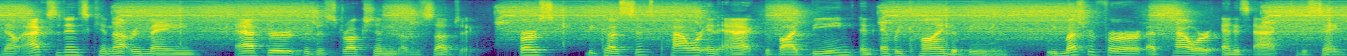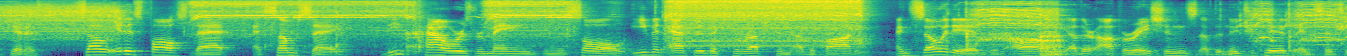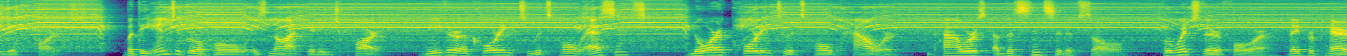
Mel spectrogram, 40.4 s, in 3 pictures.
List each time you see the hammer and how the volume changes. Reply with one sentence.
You can't hear the hammer here.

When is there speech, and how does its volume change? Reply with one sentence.
The speech can be heard from 0.0 to 40.3 s, at a steady volume.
